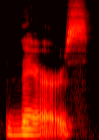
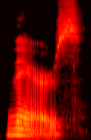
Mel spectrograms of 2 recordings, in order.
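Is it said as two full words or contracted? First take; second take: contracted; contracted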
